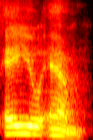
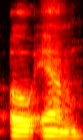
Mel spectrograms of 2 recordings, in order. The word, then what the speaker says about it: Om: It's 3 letters, A-U-M, and it's in Sanskrit, it becomes through the rules of combining vowels, it becomes O-M with a dot over the M, and it's pronounced Om, Aum.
